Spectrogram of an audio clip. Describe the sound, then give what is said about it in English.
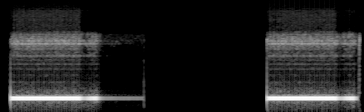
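A steady, buzzing telephone tone from an outgoing call sounds twice, each burst lasting over a second with a quiet gap of about two seconds between them, clear with no talking. “This episode begins with a phone call.”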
